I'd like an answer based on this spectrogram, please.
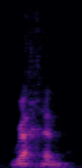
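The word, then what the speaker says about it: רחם: Rechem. Rachem?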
